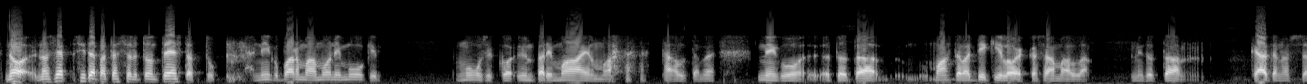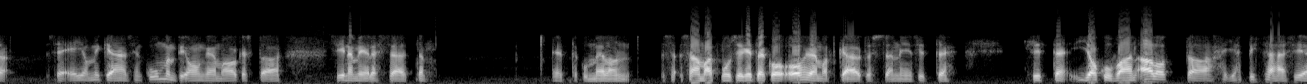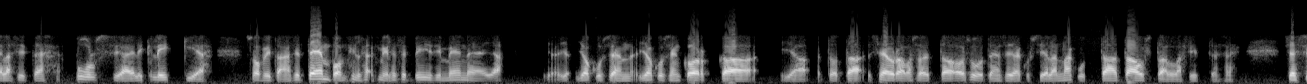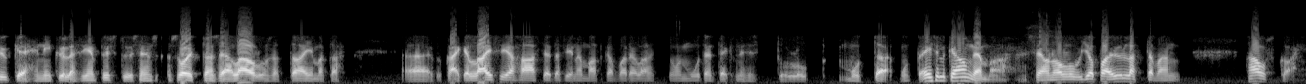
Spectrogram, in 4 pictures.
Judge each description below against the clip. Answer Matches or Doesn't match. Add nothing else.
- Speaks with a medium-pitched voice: Doesn't match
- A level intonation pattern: Doesn't match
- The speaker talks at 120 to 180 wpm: Matches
